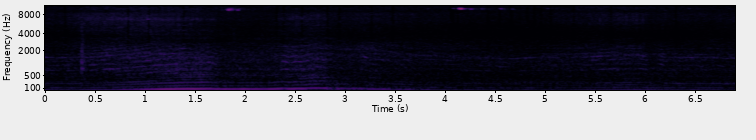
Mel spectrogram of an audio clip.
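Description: Kawasaki Z750 motorcycle engine revving up hard under acceleration through the cone course, then the revs drop away about three seconds in. It runs at lower revs for a few seconds before climbing again near the end.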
